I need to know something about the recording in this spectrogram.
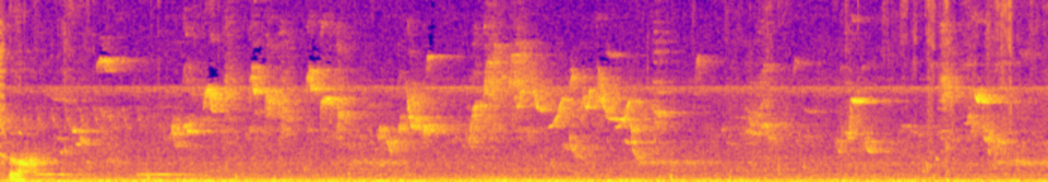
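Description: Songbirds singing: a steady stream of short, high chirps and trills, over a constant low background rumble.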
